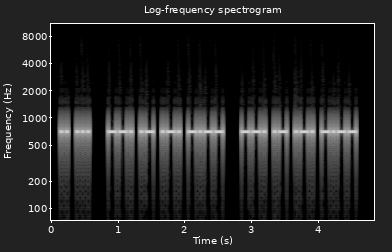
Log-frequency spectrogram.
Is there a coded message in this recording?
Yes: Morse code from 0.1 to 4.6 s, heard as a keyed tone, about 33 wpm, 700 Hz. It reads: IS GARY GARY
